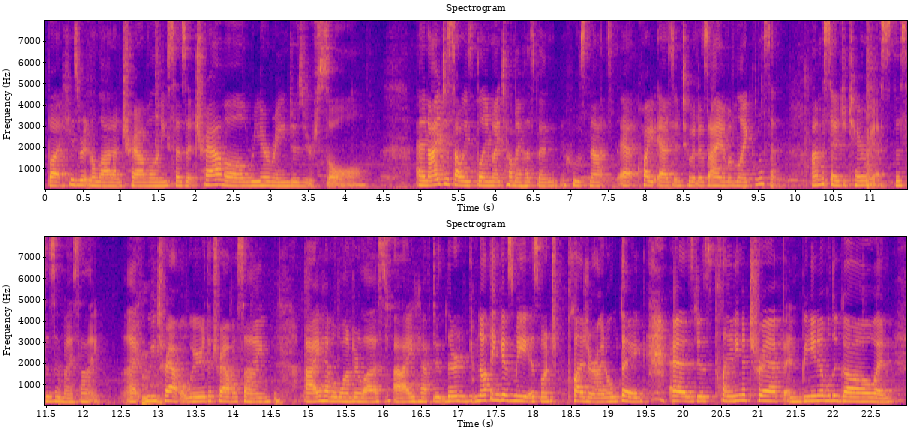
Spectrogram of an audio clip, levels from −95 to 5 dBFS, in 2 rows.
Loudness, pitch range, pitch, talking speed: -18 LUFS, 195-225 Hz, 205 Hz, 205 wpm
